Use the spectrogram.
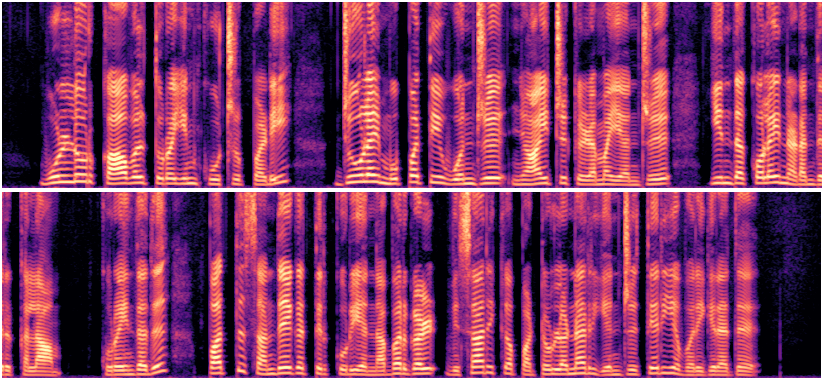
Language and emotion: Tamil, neutral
